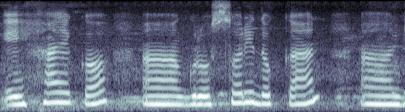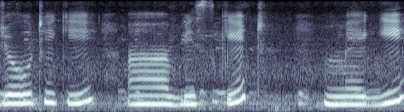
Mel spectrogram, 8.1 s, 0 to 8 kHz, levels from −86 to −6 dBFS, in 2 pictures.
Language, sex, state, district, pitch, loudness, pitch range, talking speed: Odia, female, Odisha, Sambalpur, 225 Hz, -14 LUFS, 220-265 Hz, 90 wpm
